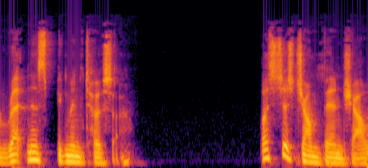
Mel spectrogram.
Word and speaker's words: retinitis pigmentosa: Do I have the pronunciation right? First off, it's retinitis pigmentosa.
